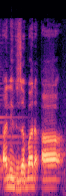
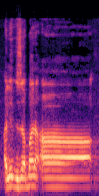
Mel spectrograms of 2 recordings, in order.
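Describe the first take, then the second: First: The final vowel is short and clipped. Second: The final vowel is long and drawn out. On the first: The speaker calls it right. "बस" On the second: The speaker calls it wrong. "ऐसा खींचना नहीं है"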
